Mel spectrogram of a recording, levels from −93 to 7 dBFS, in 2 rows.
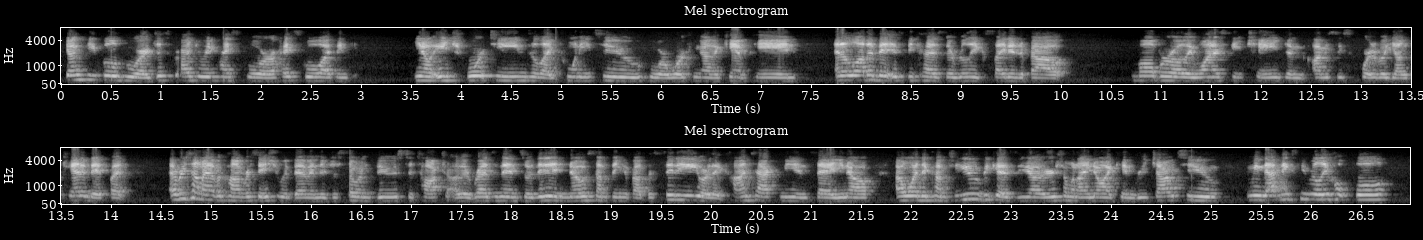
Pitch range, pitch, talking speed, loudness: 190-225 Hz, 200 Hz, 245 wpm, -15 LUFS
